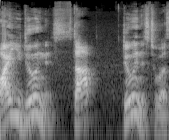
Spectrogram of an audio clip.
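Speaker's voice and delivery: put-on screaming, high-pitched and intense. Recounting screaming in her face while holding her down, retelling own screaming. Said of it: "screamed in her face like".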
